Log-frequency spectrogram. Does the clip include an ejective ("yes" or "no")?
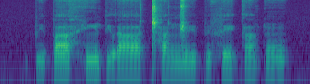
no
